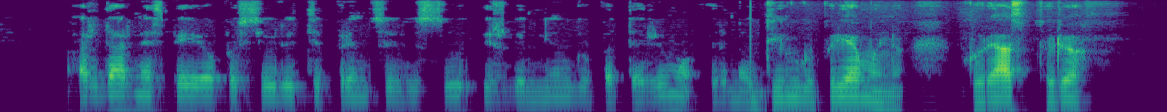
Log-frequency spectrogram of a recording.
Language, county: Lithuanian, Kaunas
